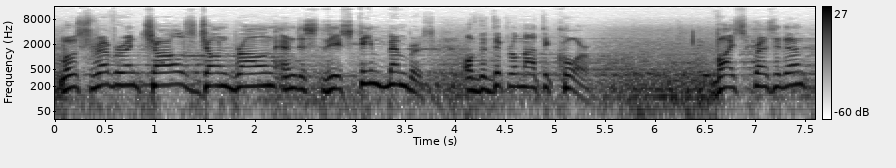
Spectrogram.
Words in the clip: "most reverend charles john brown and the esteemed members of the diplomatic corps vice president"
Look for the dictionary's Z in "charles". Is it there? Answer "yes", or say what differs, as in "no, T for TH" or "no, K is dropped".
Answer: yes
